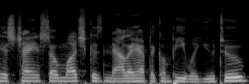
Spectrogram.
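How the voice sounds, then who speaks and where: A man's normal speaking voice, fairly high in pitch and at a fairly quick pace, on a very clean recording with a silent background. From US South. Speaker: comedian. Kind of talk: casual chat.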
